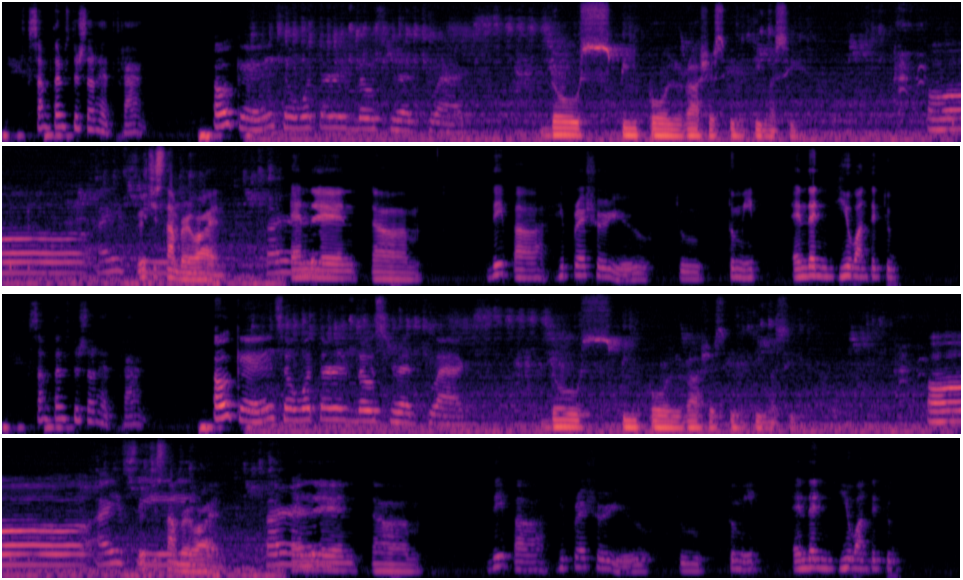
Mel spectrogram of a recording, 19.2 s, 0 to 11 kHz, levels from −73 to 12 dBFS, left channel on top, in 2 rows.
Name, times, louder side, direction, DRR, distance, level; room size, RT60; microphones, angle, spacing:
voice 1, 0.1-1.4 2.0-2.1 5.4-8.0 8.9-9.3 10.3-10.4 10.9-11.8 12.5-13.8 14.4-16.1 16.4-16.6 16.9-17.1 17.5-18.5, left 3 dB, 65° left, 0.5 m, -29 dB
voice 2, 2.1-4.7 9.3-11.6 12.2-12.9, right 4 dB, 45° right, 0.5 m, -30 dB
sound 1, 2.4-12.4, equal, 40° left, 2.3 m, -39 dB
3.6 x 3.2 x 4.5 m
head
